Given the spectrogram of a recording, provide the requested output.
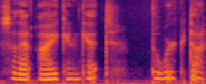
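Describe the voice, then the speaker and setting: The tone is calm, in an American accent. The pace is very slow. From Minnesota, USA. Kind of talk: ASMR energy healing session, soft-spoken talk to camera. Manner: soft-spoken, calm.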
